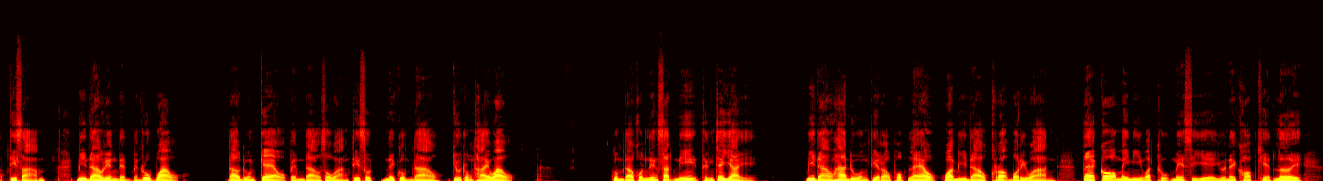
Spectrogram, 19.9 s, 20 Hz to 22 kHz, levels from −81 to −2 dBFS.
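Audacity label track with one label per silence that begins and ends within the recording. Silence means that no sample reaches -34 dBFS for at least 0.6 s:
2.650000	3.430000	silence
8.100000	9.200000	silence
11.280000	12.090000	silence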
